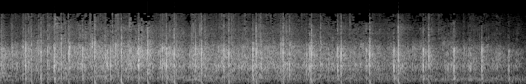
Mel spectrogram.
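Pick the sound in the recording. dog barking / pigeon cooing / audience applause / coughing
audience applause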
